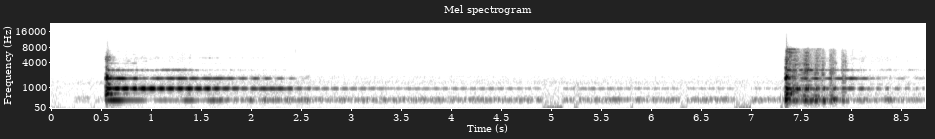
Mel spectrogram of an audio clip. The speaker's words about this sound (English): As we prepare to begin worship today, I ask that you settle yourself comfortably, take a deep breath, and let yourself listen to the sound of the bell.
